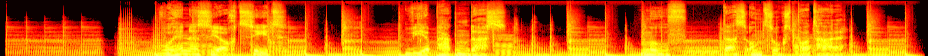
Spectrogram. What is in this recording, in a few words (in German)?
Werbung Umzugsportal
